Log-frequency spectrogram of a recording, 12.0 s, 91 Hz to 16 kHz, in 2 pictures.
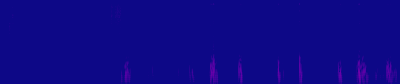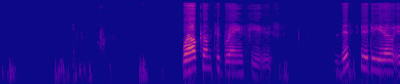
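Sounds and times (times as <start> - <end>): faint soft low thumps: 1.8 - 8.5.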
